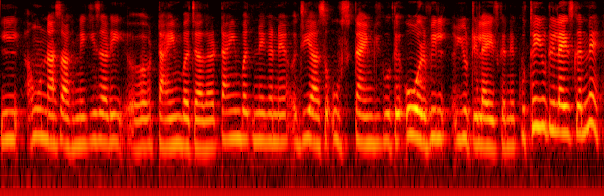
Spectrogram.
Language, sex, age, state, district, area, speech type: Dogri, female, 45-60, Jammu and Kashmir, Jammu, urban, spontaneous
